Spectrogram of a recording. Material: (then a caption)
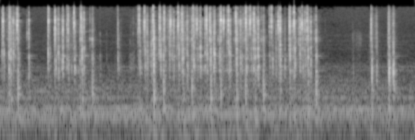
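Plastic. Fingertips of both hands type rapid key taps on a full-size backlit mechanical computer keyboard with plastic keycaps. Dense bursts of short, bright, clicky strikes with almost no ring run for about five seconds, then give way to a few isolated taps over a faint steady low hum.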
